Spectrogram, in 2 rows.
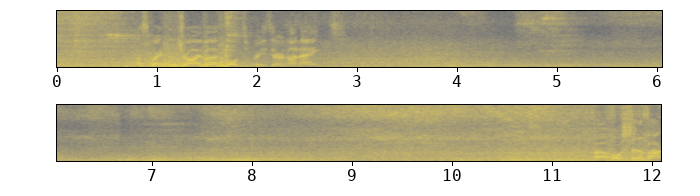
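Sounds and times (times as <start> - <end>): high wheel squeal: 0.0 - 1.0, 4.6 - 12.0
train coaches rolling on rails: 0.0 - 12.0.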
